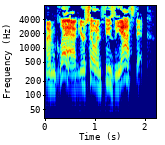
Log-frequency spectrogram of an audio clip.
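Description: A man's voice: fairly high pitch, lively intonation, pushed and bright, husky, no echo, voice pushed up, full character voice. A man voicing a menacing, impatient storybook villain posing as a coach, scratchy, condescending and commanding. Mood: sneering, smug. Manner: condescending, commanding, drawn-out words.

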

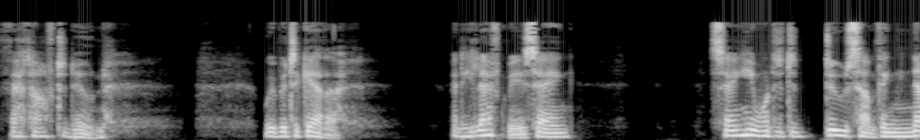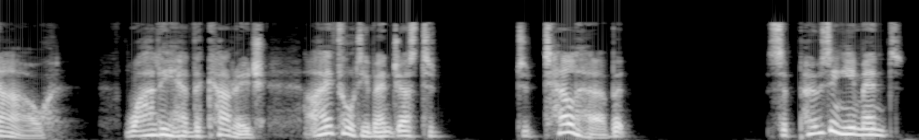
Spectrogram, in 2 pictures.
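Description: A man's voice: mid-range voice, sing-song, unhurried, pauses often, husky, no echo, clean studio sound, voice pushed up. A man voicing an anxious, earnest young woman with a raised, pleading voice. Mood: desperate.

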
